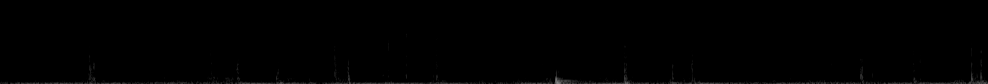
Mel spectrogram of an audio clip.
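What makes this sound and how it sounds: A medium printed cardboard Squishy Squishie Squish'ems box, closed with its contents inside and lying flat on a velvet cloth, is tapped with long painted fingernails and fingertips. Quiet, dull, low taps and short crisp clicks are heard, with one louder knock near the middle. Each tap dies away almost instantly.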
